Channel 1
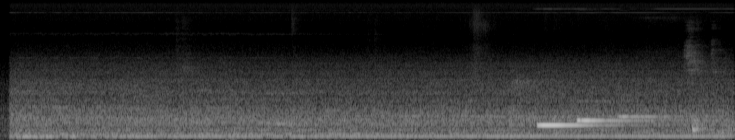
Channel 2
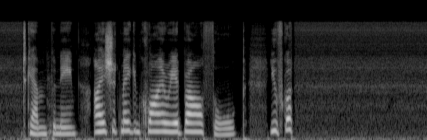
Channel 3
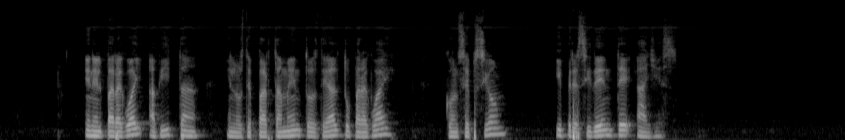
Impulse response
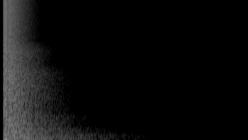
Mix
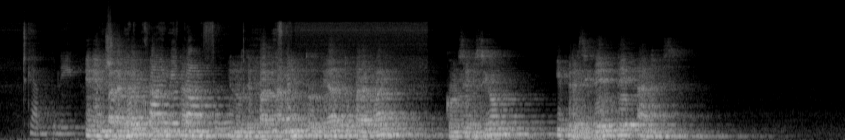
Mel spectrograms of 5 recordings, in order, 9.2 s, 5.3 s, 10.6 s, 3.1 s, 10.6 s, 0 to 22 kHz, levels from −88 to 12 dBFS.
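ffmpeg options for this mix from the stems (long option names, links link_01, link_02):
-filter_complex "[1:a]asoftclip=type=tanh:threshold=-13.5dB,volume=-7dB,afade=type=in:start_time=1.47:duration=0.27:silence=0.281838,asplit=2[link_01][link_02];[link_02]volume=-18dB[link_03];[2:a]lowpass=2100,asoftclip=type=tanh:threshold=-23dB,volume=1dB,asplit=2[link_04][link_05];[link_05]volume=-7dB[link_06];[3:a]atrim=start_sample=2205[link_07];[link_03][link_06]amix=inputs=2:normalize=0[link_08];[link_08][link_07]afir=irnorm=-1:irlink=0[link_09];[link_01][link_04][link_09]amix=inputs=3:normalize=0"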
